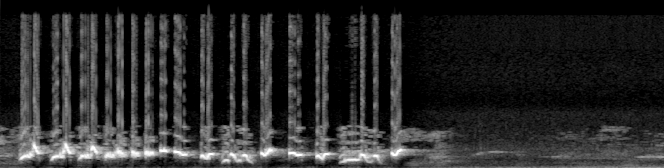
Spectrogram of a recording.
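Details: A white-rumped shama song meant for tutoring caged birds: a fast, dense three-second stream of varied whistled and chirping notes, roughly two or three per second, then stopping abruptly into faint low background hum.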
